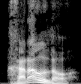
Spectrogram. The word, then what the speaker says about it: Geraldo: "Geraldo," said Luis. "We pronounce the G as a H."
